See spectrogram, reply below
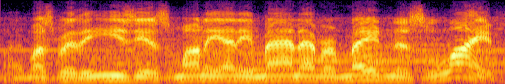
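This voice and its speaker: An actor playing a man who narrates his own crime in a 1940s radio drama, tense and halting. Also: fairly high pitch, close to an everyday voice. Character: male narrator who turns killer, jittery. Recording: dull old radio recording with music.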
